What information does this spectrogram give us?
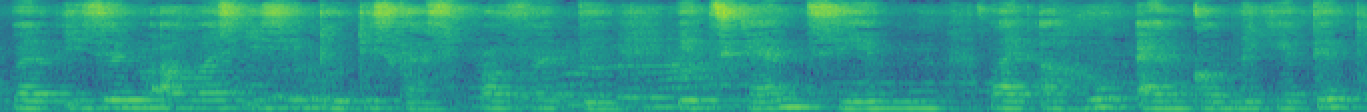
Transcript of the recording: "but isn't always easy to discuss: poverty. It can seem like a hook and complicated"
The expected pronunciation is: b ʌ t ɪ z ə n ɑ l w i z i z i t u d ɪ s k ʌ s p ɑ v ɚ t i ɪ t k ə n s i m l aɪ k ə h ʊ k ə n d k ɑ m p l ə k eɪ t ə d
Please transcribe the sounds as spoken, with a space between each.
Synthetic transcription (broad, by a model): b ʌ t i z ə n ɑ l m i s i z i t u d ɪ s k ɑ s p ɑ f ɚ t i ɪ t k ə n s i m l aɪ k ə h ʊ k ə n k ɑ m p l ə k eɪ t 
